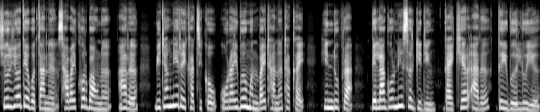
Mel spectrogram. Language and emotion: Bodo, neutral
